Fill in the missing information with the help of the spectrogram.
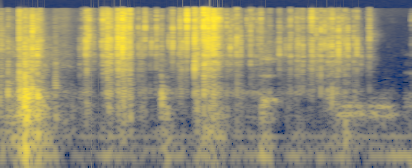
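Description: Packaging of a Disney Doorables blind pack being handled and torn open by hand: irregular rustles with short sharp tearing sounds, dying away near the end.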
